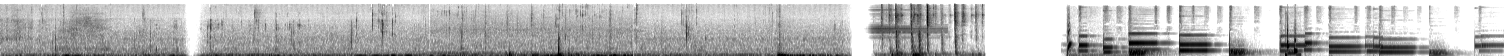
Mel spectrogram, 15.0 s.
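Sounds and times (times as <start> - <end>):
person biting and chewing food: 0.0 - 7.8
wet mouth sounds: 1.4 - 7.2.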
